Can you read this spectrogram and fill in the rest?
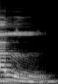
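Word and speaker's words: ذال: এই যে দেখেন একটা আওয়াজ জমাচ্ছি আমি শুরুতেই, জাল, জাল। ওকে, আমি আবারও বলছি, জাল।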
